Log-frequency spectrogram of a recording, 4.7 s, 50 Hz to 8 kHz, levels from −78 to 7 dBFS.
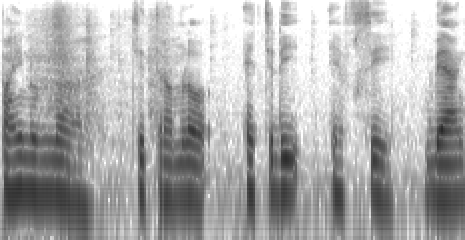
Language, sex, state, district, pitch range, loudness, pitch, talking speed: Telugu, male, Andhra Pradesh, Sri Satya Sai, 125-140 Hz, -20 LUFS, 130 Hz, 65 wpm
